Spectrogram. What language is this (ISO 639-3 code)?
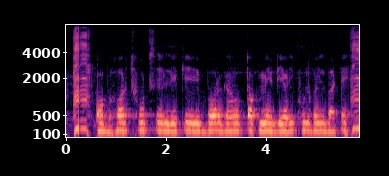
bho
